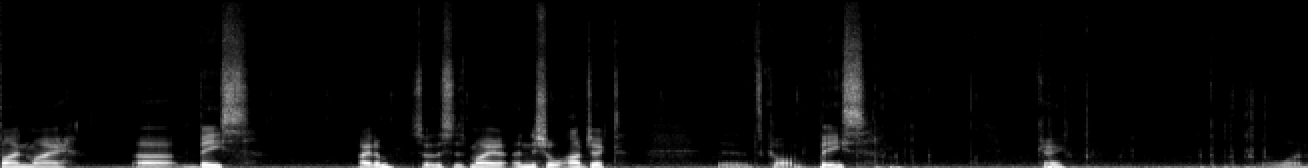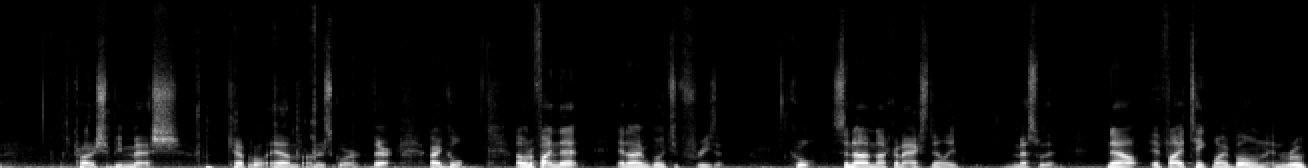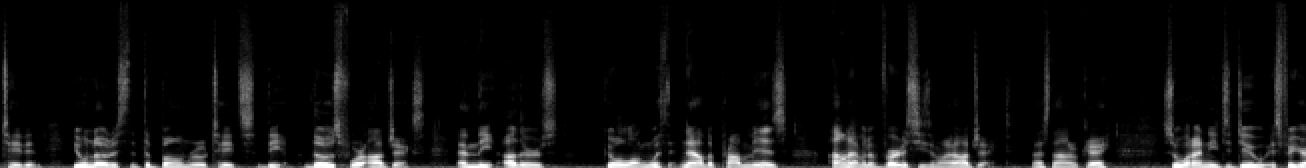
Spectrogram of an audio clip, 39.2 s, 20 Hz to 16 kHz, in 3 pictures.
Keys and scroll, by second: 8.5-13.0 typing, 13.9-15.0 Left, 14.2-15.9 typing, 16.0 Return, 22.5 e.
